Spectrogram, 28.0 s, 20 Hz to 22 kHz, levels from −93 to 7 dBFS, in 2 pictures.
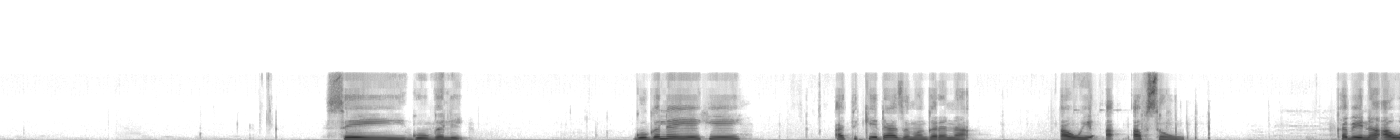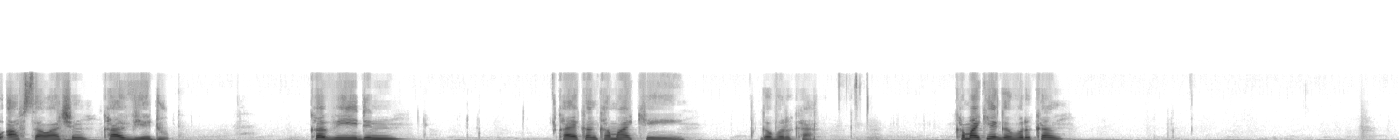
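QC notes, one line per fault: throughout, Nellymoser compression: the speech has a rough, hissy halo and a smeared, underwater blur, likely from the Nellymoser Asao codec at a rate fitting about 44 kbps. Its coarse bit budget leaves weak bands empty and fills them with noise. A spectrogram shows grainy patches between harmonics and nothing above 10.6 kHz.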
